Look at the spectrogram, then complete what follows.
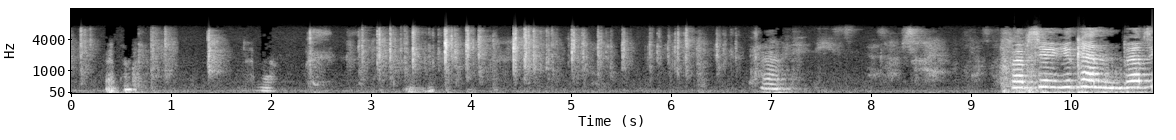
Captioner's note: typing sounds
